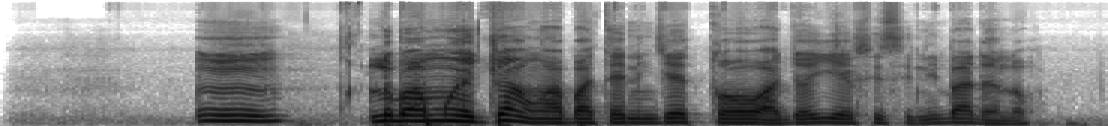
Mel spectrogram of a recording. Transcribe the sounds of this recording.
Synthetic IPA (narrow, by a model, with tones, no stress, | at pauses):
lo˦ba˦mũ˦ɛ˧d͡ʒu˦a˦˨w̃ɔ̃˧a˧ba˧tɛ˧nĩ˧˦d͡ʒɛ˦tɔ˧a˨d͡ʒɔ˧˦ji˦ɛ˧fsi˧si˨nĩ˨˦ba˦˨dã˨lɔ˧˦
